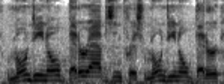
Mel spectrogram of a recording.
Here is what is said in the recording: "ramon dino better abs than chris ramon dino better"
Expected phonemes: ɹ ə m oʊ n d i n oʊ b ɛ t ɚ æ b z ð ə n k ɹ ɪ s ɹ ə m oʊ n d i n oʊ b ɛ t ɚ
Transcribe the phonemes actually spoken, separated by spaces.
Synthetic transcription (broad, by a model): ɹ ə m oʊ n d i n oʊ b ɛ t ɚ æ b z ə n k ɹ ɪ s ɹ ə m oʊ n d i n oʊ b ɛ t ɚ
